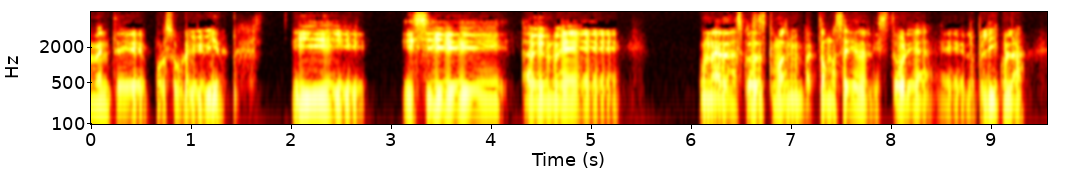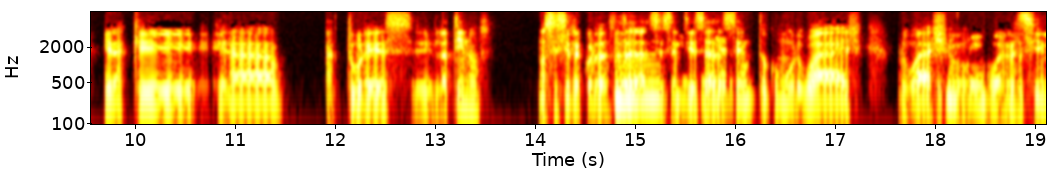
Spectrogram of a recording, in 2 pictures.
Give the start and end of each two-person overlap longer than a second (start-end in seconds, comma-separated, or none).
14.8-16.2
